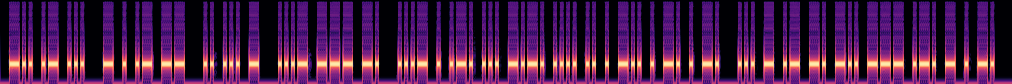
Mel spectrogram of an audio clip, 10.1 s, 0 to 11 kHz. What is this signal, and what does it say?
Morse code, heard as a keyed tone, about 37 wpm, 800 Hz. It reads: DAS TEAM IST VON VERSCHIEDENEN STANDORTEN
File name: morse mp3 / ALLEMAND texte clair 2 vitesse 35 mots minute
